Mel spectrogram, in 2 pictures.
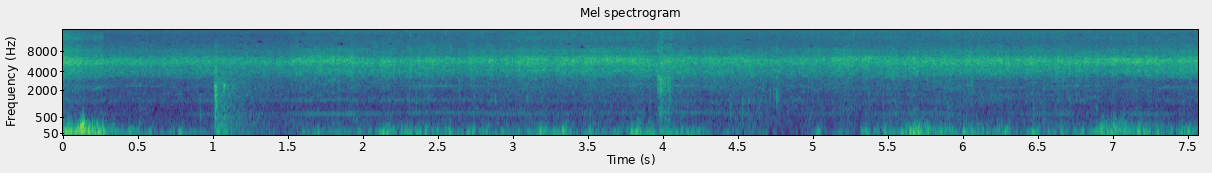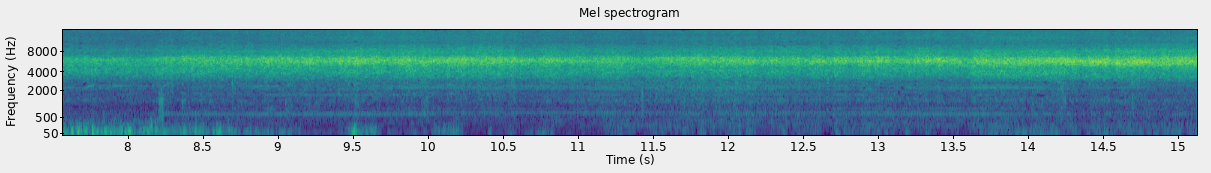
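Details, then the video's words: A dense chorus of periodical cicadas, filmed during the Brood X emergence in Towson, Maryland on 22 May 2021, fills the air with a steady, high, hissing drone. "Cicada Chorus in Towson, MD"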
